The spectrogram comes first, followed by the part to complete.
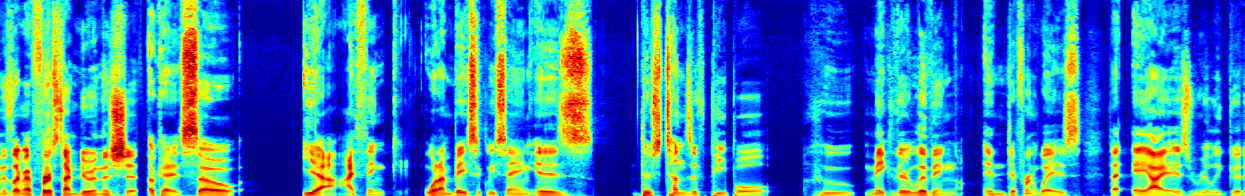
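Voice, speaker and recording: A man's voice: fairly low pitch, smooth, dry recording, clean studio sound. A man talking casually and unscripted, in a blunt, self-deprecating way with frequent swearing, recorded in a sparsely furnished room. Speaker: first-time solo podcaster or vlogger. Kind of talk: unscripted casual rambling monologue.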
